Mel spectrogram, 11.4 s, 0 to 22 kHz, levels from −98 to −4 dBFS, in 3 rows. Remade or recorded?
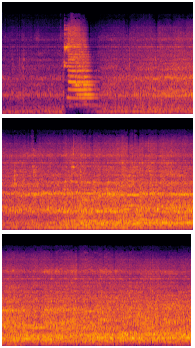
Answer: remade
